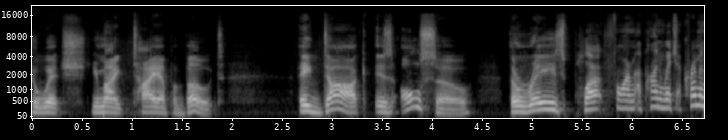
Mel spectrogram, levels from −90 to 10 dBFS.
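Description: At 5.81 s, right after "is also the raised", the last stretch of speech runs to the end of the clip at the wrong speed. Playback jumps to 1.64 times the original rate. Pitch climbs with it, by roughly ten semitones. The voice turns thin, chipmunk-like and rushed. Syllables crowd together. The change is abrupt, with no gradual ramp. This section at the wrong speed is likely from an edit or player using the wrong clock.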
